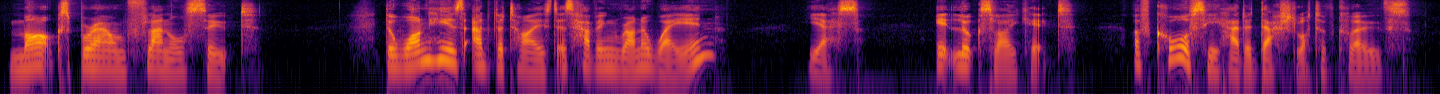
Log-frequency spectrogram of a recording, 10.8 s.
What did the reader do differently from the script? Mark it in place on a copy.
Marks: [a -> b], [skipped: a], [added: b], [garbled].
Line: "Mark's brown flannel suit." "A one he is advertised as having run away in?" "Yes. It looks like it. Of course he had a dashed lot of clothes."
"Mark's brown flannel suit." ["A -> The] one he is advertised as having run away in?" "Yes. It looks like it. Of course he had a dashed lot of clothes."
